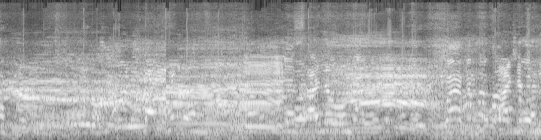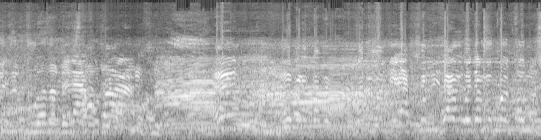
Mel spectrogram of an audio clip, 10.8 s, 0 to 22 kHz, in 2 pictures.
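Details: Several Sahiwal bull calves at Ambari market in Dinajpur, Bangladesh, 23 February, as trading begins: long, wavering lowing calls that rise and fall, layered over one another, with busy crowd noise and nearby talk.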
